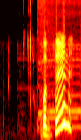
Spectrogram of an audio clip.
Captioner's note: lip smack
